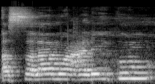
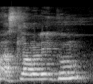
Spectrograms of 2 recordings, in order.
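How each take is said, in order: First: Every sound of the greeting is said fully. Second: Sounds of the greeting are distorted or dropped. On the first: It wishes peace and mercy on the listener. The speaker calls it right. "অর্থ হচ্ছে যে আল্লাহ তাআলা আপনার উপর শান্তি এবং রহমত বর্ষণ করুন" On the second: It wishes wrath and punishment on the listener. The speaker calls it wrong. "এভাবে বলি, তা হচ্ছে আপনার উপর গজব বর্ষিত হোক"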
